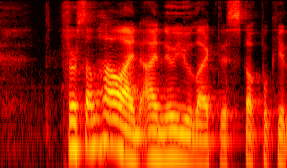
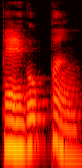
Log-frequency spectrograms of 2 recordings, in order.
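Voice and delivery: cute aegyo; 3 semitones higher, 6 dB quieter, faster than usual. Retold or imitated. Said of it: "Would you like to give a shot?".

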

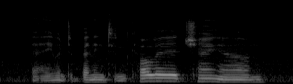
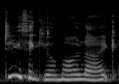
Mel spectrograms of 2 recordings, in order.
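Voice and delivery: high, loud put-on quizmaster voice; loud, high-pitched send-up of a personality quiz; mock quiz question; 12 semitones higher, 6 dB louder than usual. Mock-reading an online quiz question.

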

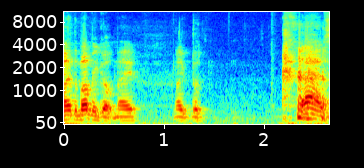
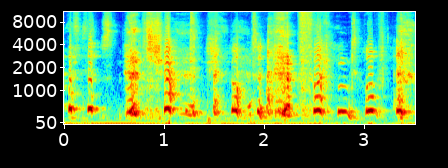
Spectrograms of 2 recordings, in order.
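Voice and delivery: laughing; much slower than usual. Real, not acted. Helpless laughing fit.

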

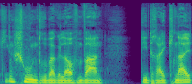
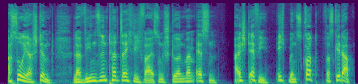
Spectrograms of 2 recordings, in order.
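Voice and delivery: high, breezy, chummy god; a laid-back deity dropping by; casual high God voice; 6 semitones higher than usual. Acted. (lockerer, hoher Gott)

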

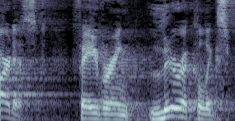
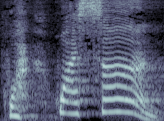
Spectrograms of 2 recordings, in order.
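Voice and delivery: soothing, much higher pleading tone; smooth things over with the son; diplomatic; 11 semitones higher, much slower than usual. A narrator's reading. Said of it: "said Eliza diplomatically".

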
